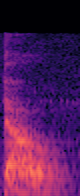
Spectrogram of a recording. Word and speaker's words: Tao: the tao in china by the way china actually say dao we're kind of pronouncing that that way is way simply is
